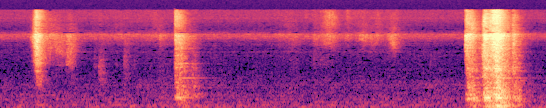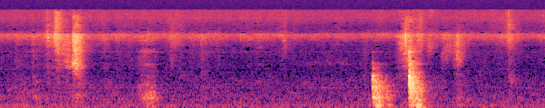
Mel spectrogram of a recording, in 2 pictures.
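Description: A few scattered light knocks and clatters, the loudest about halfway through; near the end two quick knocks as a ceramic plate is set down on a wooden cutting board.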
